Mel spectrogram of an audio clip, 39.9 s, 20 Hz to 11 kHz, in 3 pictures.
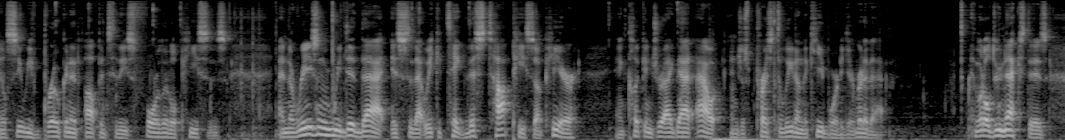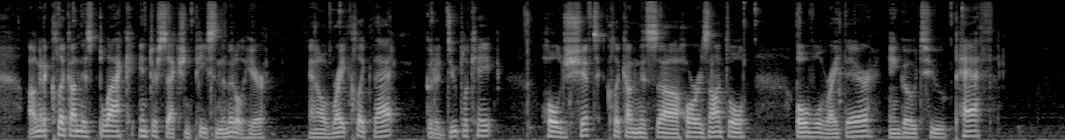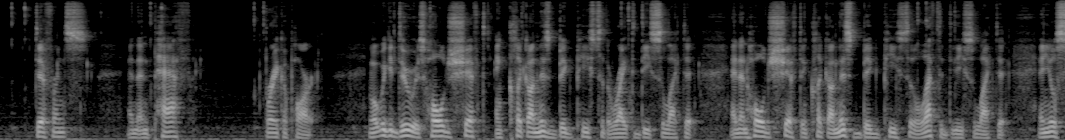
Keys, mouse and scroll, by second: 0.3 click, 1.2 click, 2.4 click, 3.0 ctrl+z, 4.2 ctrl+z, 5.2 click, 6.0 click, 7.8-8.8 drag, 9.8 Delete, 14.2 click, 15.3-16.1 drag, 16.1 ctrl+z, 17.6 click, 18.8 click, 22.8 shift+click, 25.4 click, 26.9 click, 28.6 click, 30.0 click, 34.5 shift+click, 38.2 shift+click.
